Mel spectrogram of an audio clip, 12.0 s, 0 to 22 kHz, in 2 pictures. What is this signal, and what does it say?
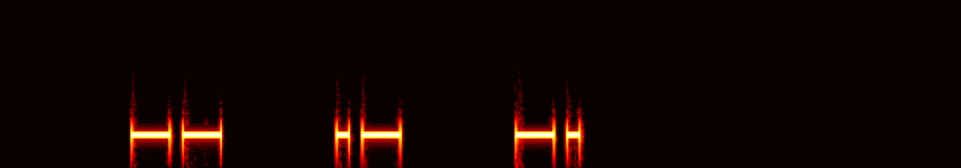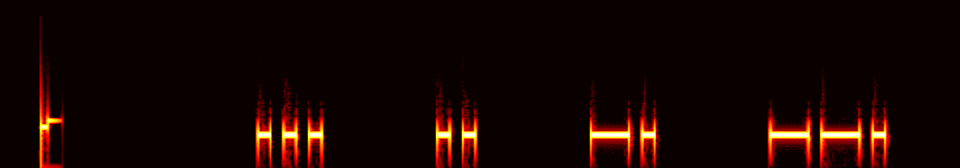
Morse code, heard as a keyed tone, about 15 wpm, spaced as for 9 wpm, 700 Hz. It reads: MAN SING
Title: 3x Character Spacing - Top 500 Words - 15wpm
